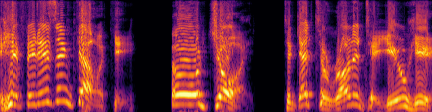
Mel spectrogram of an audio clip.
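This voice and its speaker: A man puts on a cheerful, extremely high-pitched character voice, speaking fairly slowly with very wide pitch swings. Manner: mockingly cheerful, sarcastic.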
